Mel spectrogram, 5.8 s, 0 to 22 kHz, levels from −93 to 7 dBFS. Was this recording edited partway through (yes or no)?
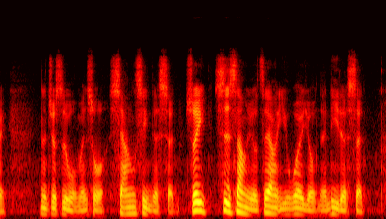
yes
